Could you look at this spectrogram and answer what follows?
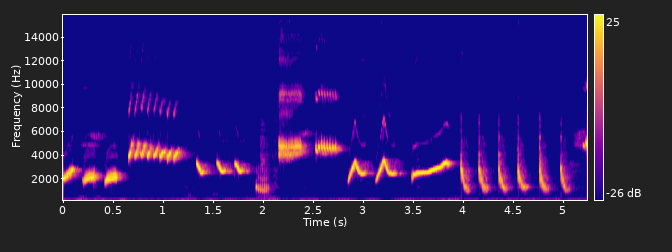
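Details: Jalak suren, or Asian pied starling, in energetic full-repertoire song for tutoring other starlings: clear whistled notes and high trills, then a quick series of descending buzzy strokes over a low background hum.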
